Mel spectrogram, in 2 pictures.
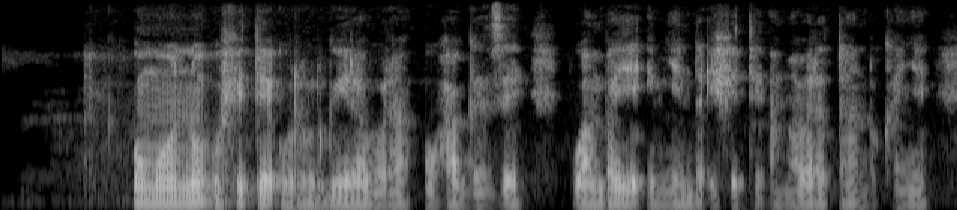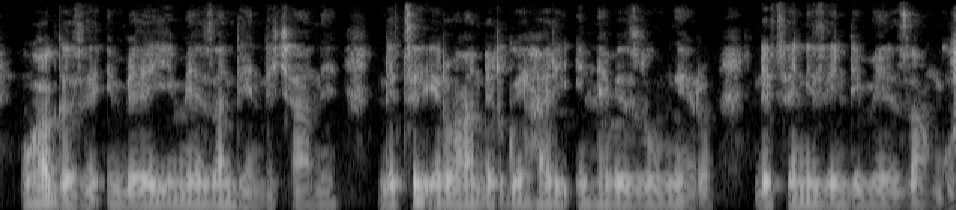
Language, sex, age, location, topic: Kinyarwanda, male, 36-49, Kigali, finance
